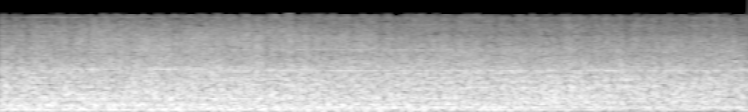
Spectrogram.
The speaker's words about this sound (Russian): Заложив в вираж, вертолет делает круг над полем.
